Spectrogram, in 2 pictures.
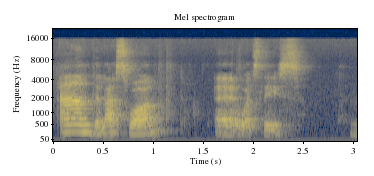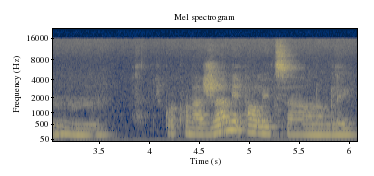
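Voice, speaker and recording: A woman whose first language is English leads a children's English lesson, stretching out each word slowly and patiently. Her voice sits at an ordinary middle pitch. The sound carries the echo of a reflective room. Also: creaky, a little hiss or hum. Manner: slow, patient, drawn-out teaching voice switching between French and English. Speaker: English teacher. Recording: echoey room.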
